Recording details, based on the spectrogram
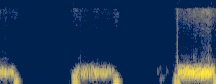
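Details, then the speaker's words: Harvey cardiology simulator: harsh holosystolic murmur that grows louder on inspiration and softer on expiration, inspiratory augmentation indicating right-sided origin; tricuspid regurgitation. "it gets louder out it gets softer in louder so inspiratory augmentation this is tricuspid regurgitation that inspiratory change a sign that this is right-sided in origin"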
